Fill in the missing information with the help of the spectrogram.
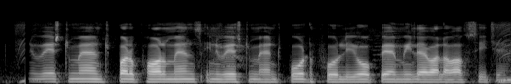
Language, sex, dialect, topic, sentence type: Maithili, male, Angika, banking, statement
